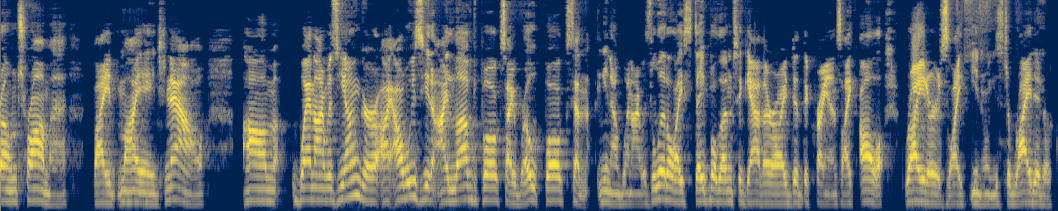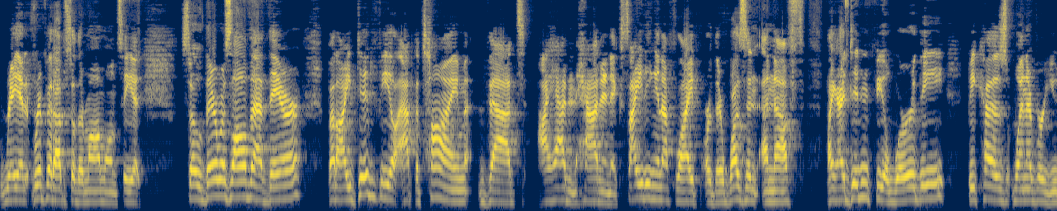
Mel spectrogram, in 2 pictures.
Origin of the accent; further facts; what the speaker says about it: Huntington Beach, California, United States; also born or lived in Los Angeles; I was born and raised in Huntington Beach, California, which is in Orange County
